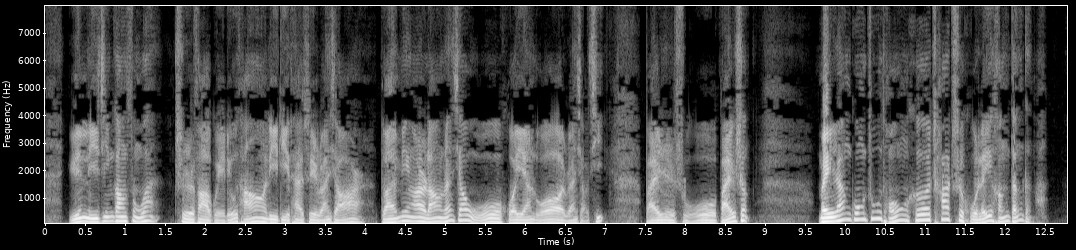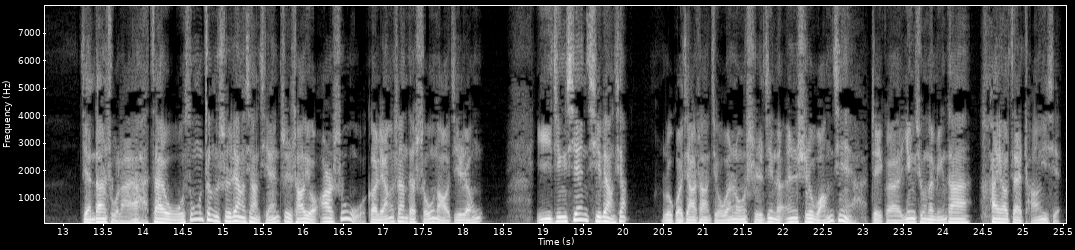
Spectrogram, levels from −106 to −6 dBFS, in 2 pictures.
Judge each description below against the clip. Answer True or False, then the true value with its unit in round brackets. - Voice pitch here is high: False (120 Hz)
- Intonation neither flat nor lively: False (6.2 semitones)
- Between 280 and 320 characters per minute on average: False (265 characters per minute)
